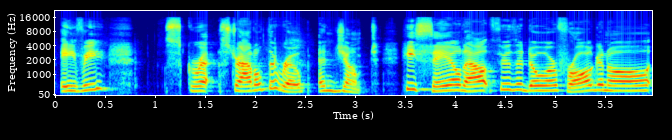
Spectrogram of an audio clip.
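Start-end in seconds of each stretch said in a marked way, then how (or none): none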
